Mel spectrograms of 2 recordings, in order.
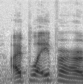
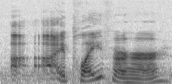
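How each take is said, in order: First: Said in the usual way. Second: Slow, dreamy stammer; tender confession. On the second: Acted. Violinist confessing his love, slow and tender. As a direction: linger over "play" with a long rising "I, I play for her".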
